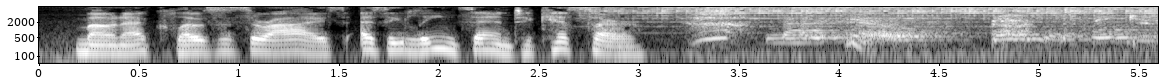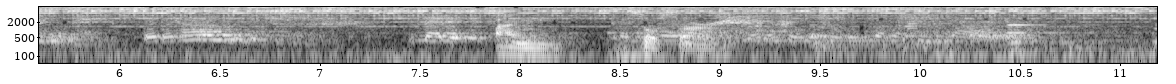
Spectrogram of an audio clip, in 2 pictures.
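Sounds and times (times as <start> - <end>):
speech: 0.2 - 3.3, 7.9 - 9.2
firehouse alarm sirens: 2.8 - 11.1.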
